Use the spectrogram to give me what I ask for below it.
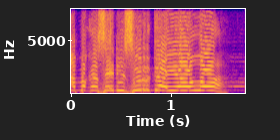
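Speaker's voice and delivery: high, loud, bewildered question; amazed outcry. Acted. Revived sinner asks whether this is heaven, acted amazement. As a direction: call out in acted astonishment.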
